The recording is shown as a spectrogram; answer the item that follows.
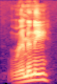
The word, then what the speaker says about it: Rimini: Rimini. – Rimini? – Yep. – Leah Rimini? Leah Rimini, Italy. R-I-M-I-N-I.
